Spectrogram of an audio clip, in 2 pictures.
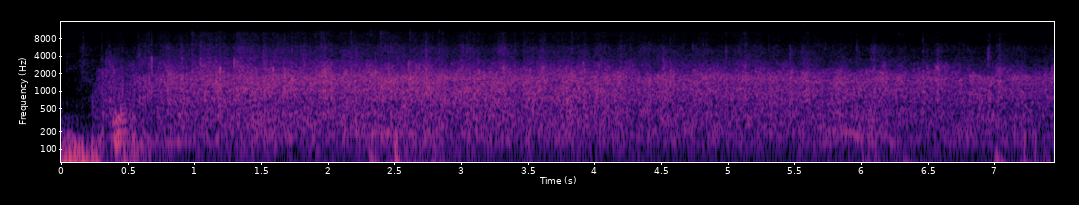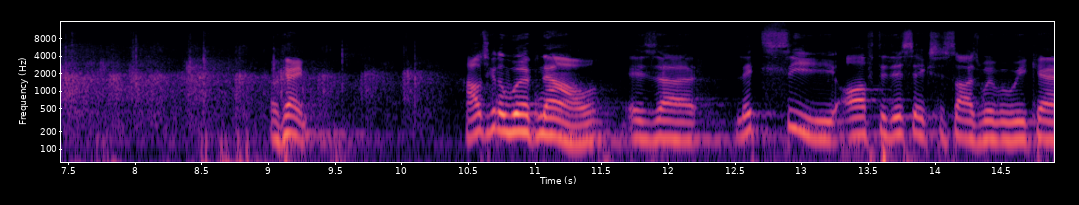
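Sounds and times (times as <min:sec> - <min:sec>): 
audience applause: 0:00.0 - 0:10.3
speech: 0:09.0 - 0:09.4, 0:10.5 - 0:14.8.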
